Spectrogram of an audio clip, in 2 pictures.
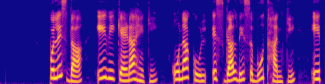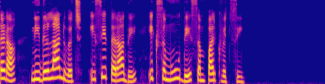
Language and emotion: Punjabi, neutral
